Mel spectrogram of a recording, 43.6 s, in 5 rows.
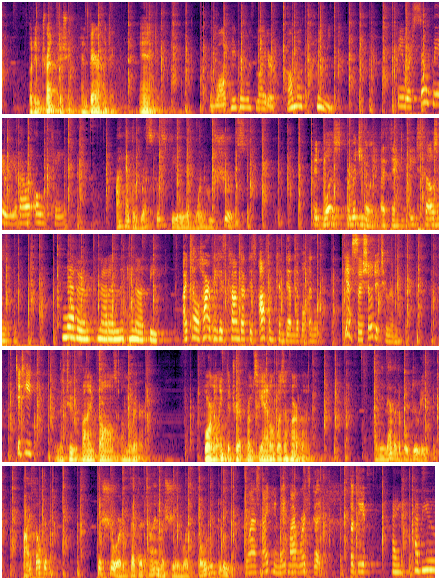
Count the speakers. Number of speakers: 8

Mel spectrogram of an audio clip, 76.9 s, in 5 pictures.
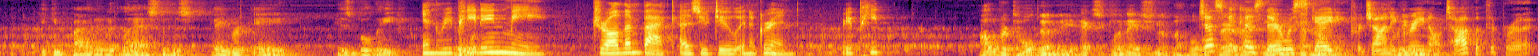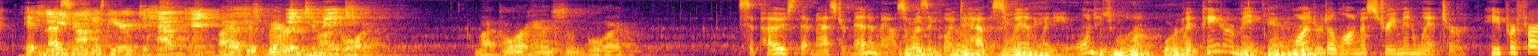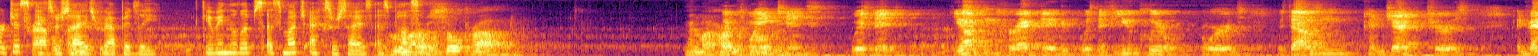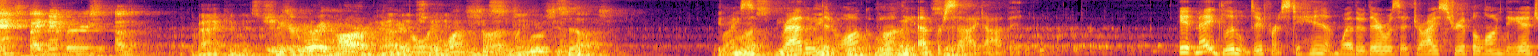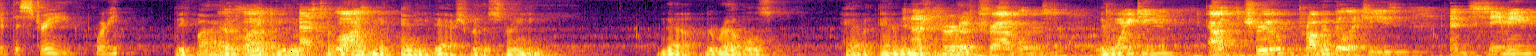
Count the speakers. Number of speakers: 6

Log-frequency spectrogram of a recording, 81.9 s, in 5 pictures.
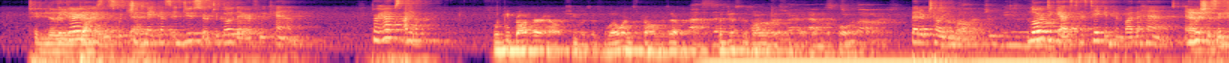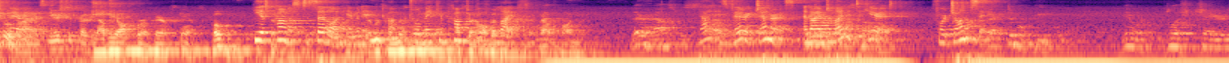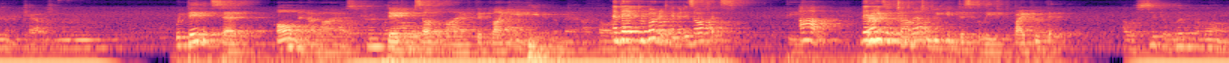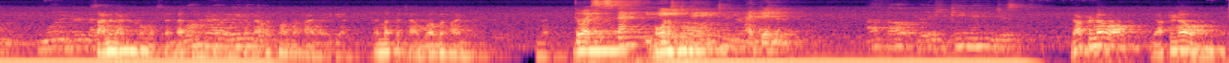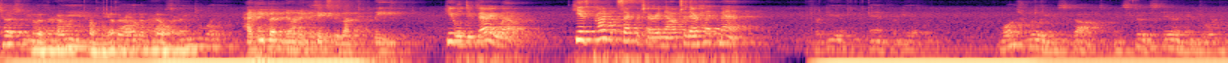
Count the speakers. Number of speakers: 4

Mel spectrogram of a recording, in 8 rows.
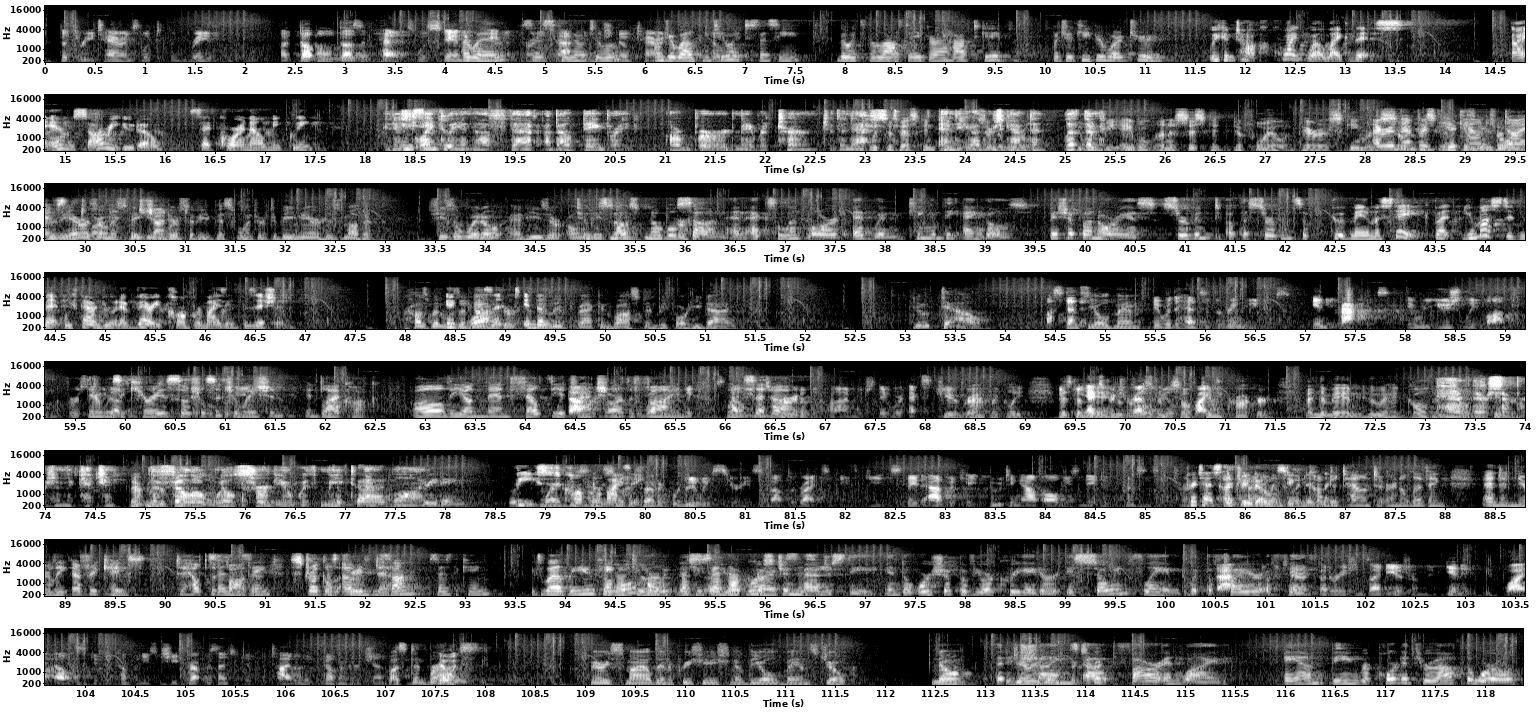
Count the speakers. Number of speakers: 8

